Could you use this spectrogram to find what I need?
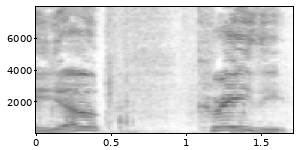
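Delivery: normal talking voice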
